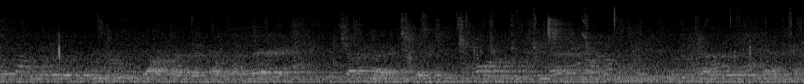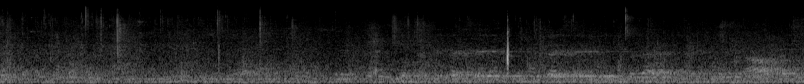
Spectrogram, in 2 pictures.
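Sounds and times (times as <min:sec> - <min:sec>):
people talking: 0:00.0 - 0:09.2, 0:10.3 - 0:16.0.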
